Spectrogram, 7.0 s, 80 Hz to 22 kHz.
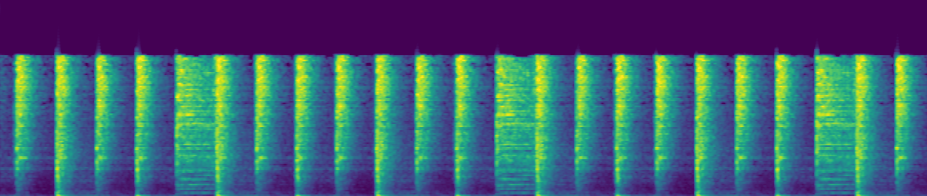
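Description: Drum kit playing a steady rock beat at 100 beats per minute: closed hi-hat eighth notes, bass drum on every beat and snare on beats two and four. Once each bar an open hi-hat rings briefly.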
